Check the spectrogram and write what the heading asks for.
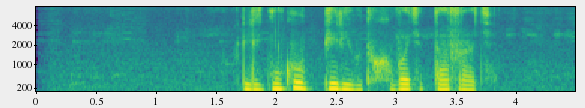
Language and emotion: Russian, angry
